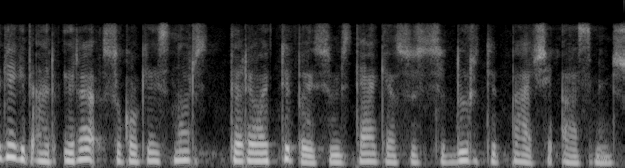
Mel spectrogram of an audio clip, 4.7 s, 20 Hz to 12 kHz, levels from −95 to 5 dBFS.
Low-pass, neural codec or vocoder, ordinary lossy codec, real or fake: 7.2 kHz; codec, 16 kHz, 4 kbps, FreqCodec, smaller model; AAC, 64 kbps; fake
